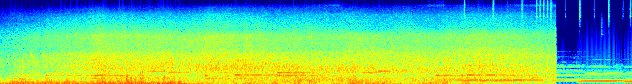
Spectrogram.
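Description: Surf washing onto a sandy beach with wind rumbling on the microphone, under soft background music. The surf and wind cut off suddenly near the end, leaving the music alone.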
